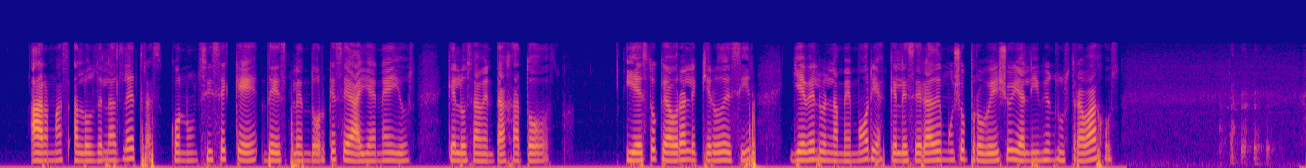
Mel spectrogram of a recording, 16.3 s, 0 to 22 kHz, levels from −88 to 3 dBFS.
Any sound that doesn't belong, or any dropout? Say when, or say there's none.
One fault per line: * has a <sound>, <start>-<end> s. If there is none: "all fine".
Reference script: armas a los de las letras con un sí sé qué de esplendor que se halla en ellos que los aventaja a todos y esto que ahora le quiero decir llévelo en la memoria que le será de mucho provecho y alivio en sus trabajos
* has a laugh, 15.2-16.1 s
